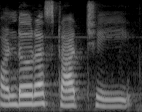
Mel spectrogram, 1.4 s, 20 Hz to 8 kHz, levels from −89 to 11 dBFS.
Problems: none marked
